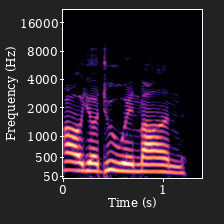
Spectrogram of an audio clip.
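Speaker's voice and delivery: put-on Jamaican accent. Greeting a jamaican man, in a jamaican accent. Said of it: "Jamaican man?".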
